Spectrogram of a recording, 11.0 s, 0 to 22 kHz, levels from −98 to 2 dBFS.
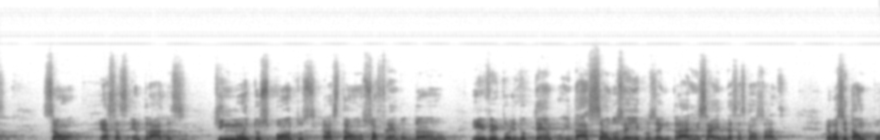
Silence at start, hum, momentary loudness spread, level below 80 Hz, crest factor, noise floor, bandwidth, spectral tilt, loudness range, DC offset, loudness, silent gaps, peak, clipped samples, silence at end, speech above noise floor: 0 s; none; 8 LU; -66 dBFS; 14 dB; -46 dBFS; 12 kHz; -5.5 dB/octave; 2 LU; under 0.1%; -26 LUFS; none; -12 dBFS; under 0.1%; 0 s; 21 dB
